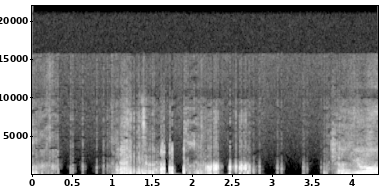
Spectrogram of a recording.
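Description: Faint, indistinct murmured prayer, broken by short gaps of near silence.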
